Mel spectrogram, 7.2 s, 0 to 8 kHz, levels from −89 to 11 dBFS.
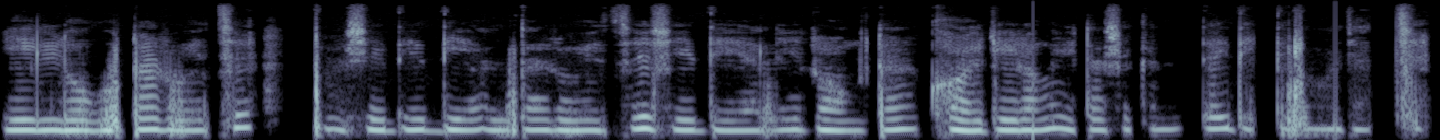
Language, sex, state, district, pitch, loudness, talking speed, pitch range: Bengali, female, West Bengal, Dakshin Dinajpur, 225 Hz, -20 LUFS, 140 wpm, 215-235 Hz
